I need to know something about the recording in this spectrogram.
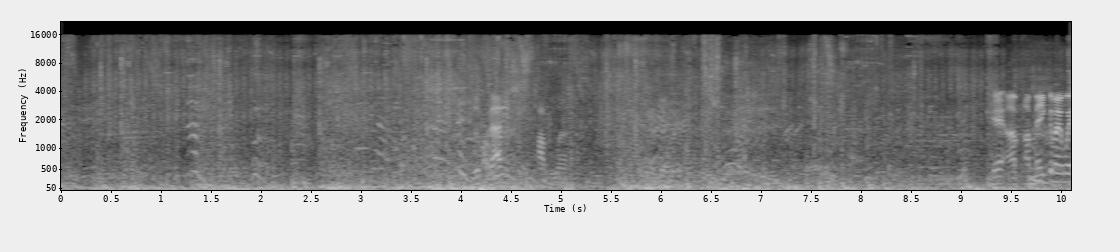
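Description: Gunfire from a video game rattles rapidly.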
